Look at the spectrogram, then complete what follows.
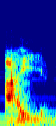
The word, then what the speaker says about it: aille: Pour le verbe aller en rouge, c'est la même prononciation que si vous frappez un Français.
